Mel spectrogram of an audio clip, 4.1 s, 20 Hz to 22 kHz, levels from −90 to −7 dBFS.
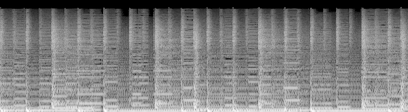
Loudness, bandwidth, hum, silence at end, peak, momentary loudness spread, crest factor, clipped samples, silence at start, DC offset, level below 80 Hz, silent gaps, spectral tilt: -17 LUFS; 16.5 kHz; none; 0 s; -2 dBFS; 3 LU; 14 dB; under 0.1%; 0 s; under 0.1%; -20 dBFS; none; -4 dB/octave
